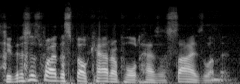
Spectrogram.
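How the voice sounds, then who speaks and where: A man's voice: mid-range voice, expressive, fast. A man in casual chat as a tabletop game player. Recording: faintly noisy mic with clicks.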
